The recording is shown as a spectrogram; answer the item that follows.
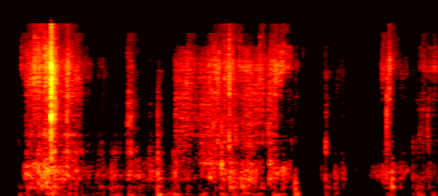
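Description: A small plastic DIN-rail circuit breaker and its wires being handled and shifted across a wooden workbench: a rustling, scraping clatter for about three seconds, then a few light clicks.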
